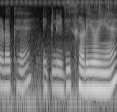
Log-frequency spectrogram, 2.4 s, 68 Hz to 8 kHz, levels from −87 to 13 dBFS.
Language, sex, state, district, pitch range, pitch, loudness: Hindi, female, Uttar Pradesh, Muzaffarnagar, 185-205 Hz, 190 Hz, -15 LUFS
